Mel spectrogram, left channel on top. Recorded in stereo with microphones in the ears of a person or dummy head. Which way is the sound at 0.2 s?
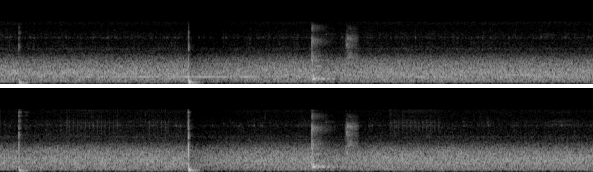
45° right (ahead or behind).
